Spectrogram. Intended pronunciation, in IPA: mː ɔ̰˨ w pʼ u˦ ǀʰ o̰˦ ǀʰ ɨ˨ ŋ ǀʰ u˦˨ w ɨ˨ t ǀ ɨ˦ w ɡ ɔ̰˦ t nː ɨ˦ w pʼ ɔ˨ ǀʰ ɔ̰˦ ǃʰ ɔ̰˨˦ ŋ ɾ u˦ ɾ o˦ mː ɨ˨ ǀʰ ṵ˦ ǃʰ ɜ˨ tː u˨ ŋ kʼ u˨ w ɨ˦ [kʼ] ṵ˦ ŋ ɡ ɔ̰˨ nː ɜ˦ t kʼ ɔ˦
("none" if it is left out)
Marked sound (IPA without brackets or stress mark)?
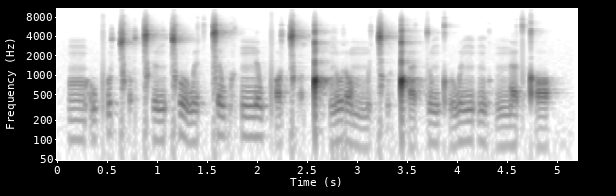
ŋ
